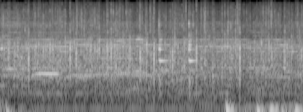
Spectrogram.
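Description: A crowd at a devotional gathering claps loudly in honour of Baba Rahme Shah, a steady dense burst of applause with heavier low thumps building toward the end.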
